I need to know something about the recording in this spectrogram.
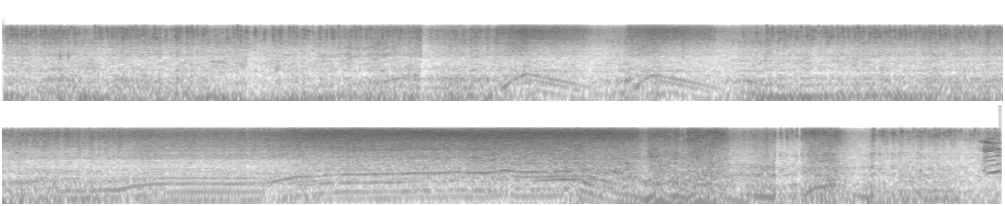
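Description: Pickup truck engine revving in short blips, then climbing in pitch in several steps as the truck launches through the dirt, loudest about two-thirds of the way in. The throttle then lets off and the pitch falls near the end.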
